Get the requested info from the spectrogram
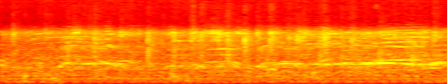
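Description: Crowd of fans talking and calling out, several voices overlapping over a steady outdoor hubbub.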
